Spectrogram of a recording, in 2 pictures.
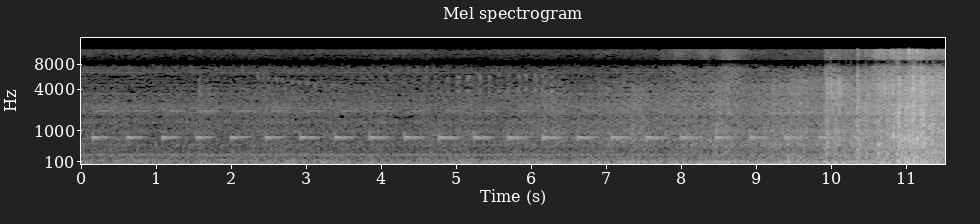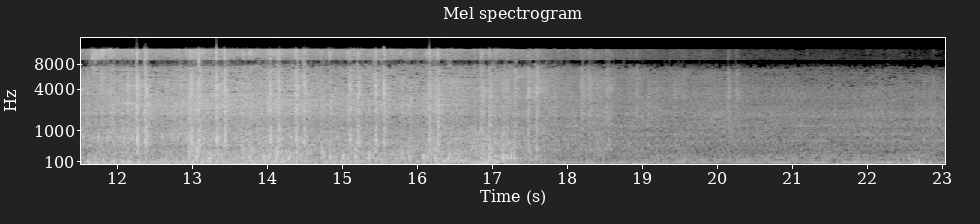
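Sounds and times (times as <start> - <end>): train passing at speed: 0.0 - 23.0
wheels clacking over rail joints: 7.3 - 20.6.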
